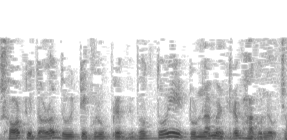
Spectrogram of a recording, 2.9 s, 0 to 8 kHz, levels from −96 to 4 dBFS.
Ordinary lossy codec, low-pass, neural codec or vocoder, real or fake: MP3, 24 kbps; 7.2 kHz; none; real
